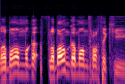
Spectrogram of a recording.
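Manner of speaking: put-on Mancunian accent. Retelling how a friend named the show: Nick Smethurst's Mancunian accent. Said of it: "in his Mancunian accent".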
